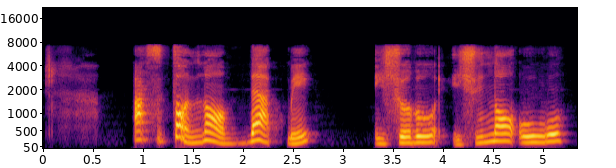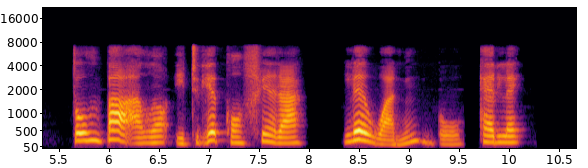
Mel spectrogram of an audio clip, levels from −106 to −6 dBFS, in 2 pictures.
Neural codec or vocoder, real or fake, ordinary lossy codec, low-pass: codec, 16 kHz, 0.5 kbps, FunCodec, trained on LibriTTS, 25 frames a second; fake; none; 7.2 kHz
